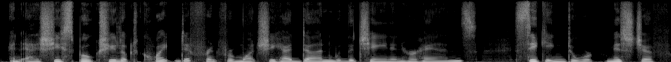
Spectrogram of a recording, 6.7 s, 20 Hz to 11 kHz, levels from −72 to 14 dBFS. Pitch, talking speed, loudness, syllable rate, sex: 195 Hz, 205 wpm, -21 LUFS, 4.9 syllables/s, female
